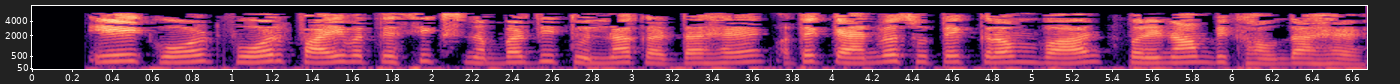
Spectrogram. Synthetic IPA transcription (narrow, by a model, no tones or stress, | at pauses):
eːkoːɾɖpʰoːɾpʰaːiːʋət̪eːsɪksnəmbəɾd̪iːt̪ʊlnãːkəɾd̪aːɦɛːət̪eːkɛːnʋəsʊt̪ːeːkɾəmʋaːɾpəɾɪnaːmbɪkʰaːʊ̃nd̪aːɦɛː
